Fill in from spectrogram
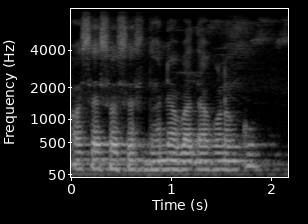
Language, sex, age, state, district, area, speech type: Odia, male, 30-45, Odisha, Koraput, urban, spontaneous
